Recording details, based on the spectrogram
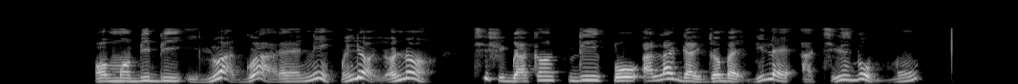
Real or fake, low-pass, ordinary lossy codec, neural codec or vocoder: real; 5.4 kHz; none; none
